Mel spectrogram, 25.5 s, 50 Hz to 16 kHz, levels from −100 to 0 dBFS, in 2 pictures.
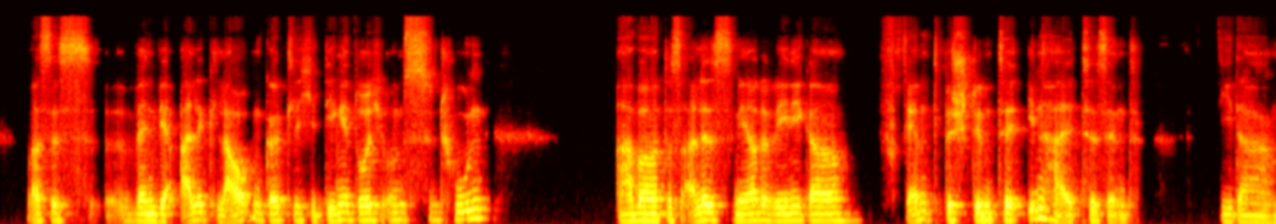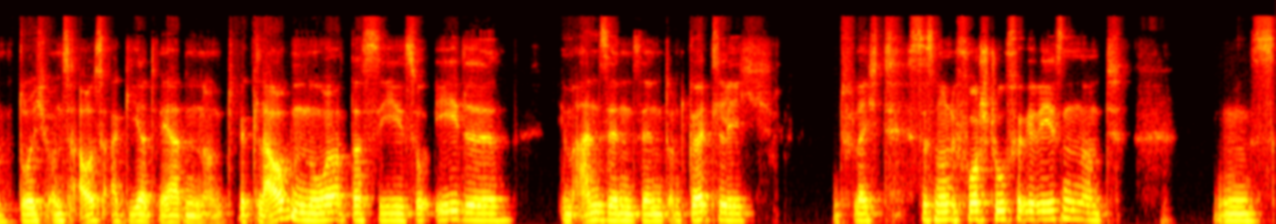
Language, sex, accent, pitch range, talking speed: German, male, German, 110-125 Hz, 120 wpm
